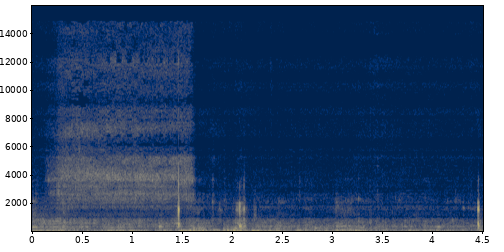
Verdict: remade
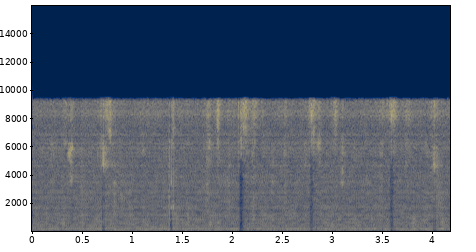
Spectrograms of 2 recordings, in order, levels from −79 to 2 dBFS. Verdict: remade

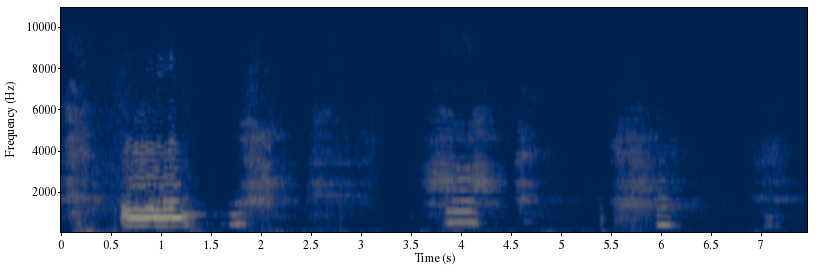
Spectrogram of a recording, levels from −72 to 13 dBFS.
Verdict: recorded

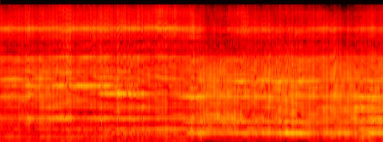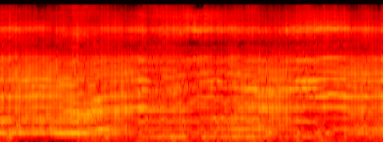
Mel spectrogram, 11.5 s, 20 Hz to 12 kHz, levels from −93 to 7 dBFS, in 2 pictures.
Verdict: remade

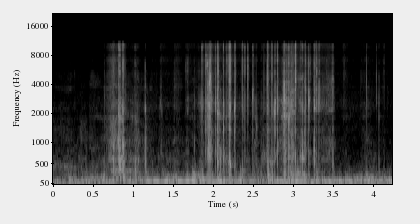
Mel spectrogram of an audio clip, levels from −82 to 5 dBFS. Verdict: remade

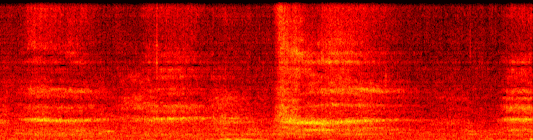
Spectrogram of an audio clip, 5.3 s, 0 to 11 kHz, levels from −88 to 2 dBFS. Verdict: remade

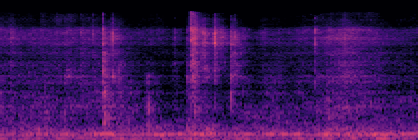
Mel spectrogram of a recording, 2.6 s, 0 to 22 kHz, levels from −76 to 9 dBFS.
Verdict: remade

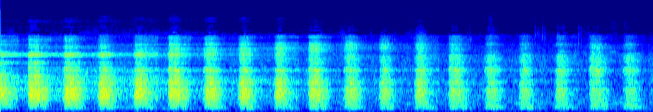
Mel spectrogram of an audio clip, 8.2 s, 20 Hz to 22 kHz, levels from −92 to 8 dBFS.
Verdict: recorded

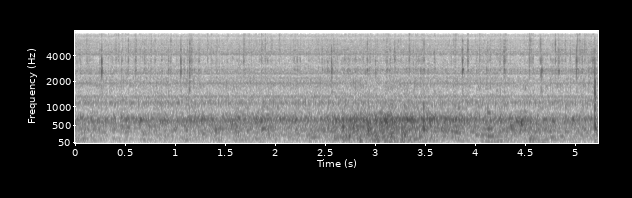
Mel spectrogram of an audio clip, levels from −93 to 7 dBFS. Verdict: recorded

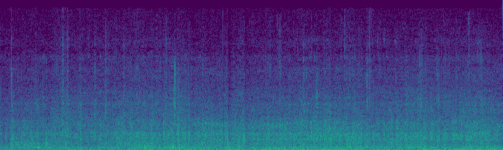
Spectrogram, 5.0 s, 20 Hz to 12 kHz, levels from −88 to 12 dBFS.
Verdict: recorded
